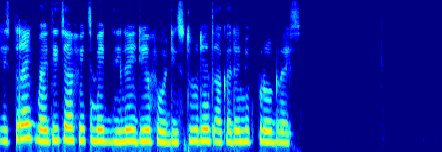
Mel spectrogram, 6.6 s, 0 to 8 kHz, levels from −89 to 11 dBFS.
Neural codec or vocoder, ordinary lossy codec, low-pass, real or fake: codec, 16 kHz, 2 kbps, FreqCodec, larger model; none; none; fake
